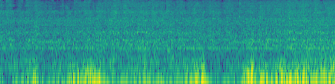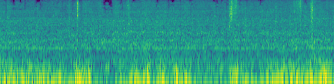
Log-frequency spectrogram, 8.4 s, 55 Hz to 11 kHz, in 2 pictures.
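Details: 1988 Mercury Cougar Foxbody V8, after earlier ignition repair and gas tank cleaning, now starting and idling on its own fuel system: a deep, low rumble that swells and eases a little but keeps running on its own.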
